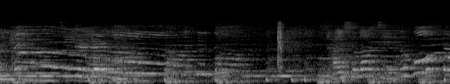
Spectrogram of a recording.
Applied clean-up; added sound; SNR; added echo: none; Tools; 10 dB; reverberation time 0.6 s.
